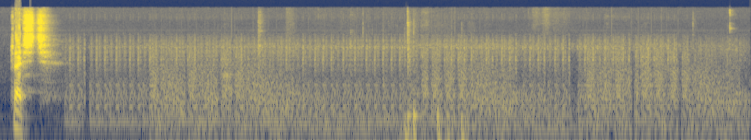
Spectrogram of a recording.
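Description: Shots fire rapidly from a jet in an arcade game.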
